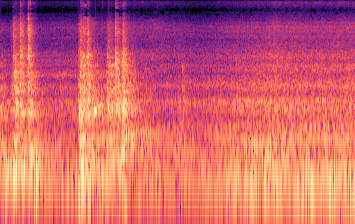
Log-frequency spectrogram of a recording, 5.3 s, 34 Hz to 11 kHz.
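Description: Excavator working: its Mercedes 366 six-cylinder diesel runs steadily under load while the bucket digs, with two rough scraping bursts of the bucket in stony mud in the first two seconds.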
